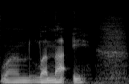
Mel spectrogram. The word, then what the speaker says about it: Lanai: So in the island of Lanai, you got to say it right. I usually say Lanai, but it's Lanai.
